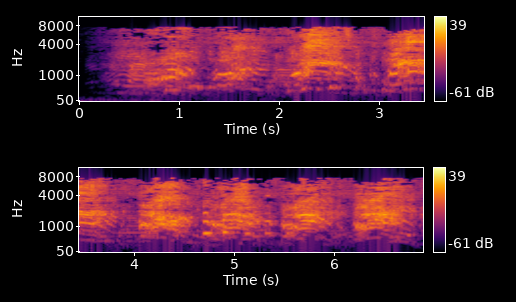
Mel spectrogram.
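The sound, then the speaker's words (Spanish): A baby cries loudly in a run of about seven strained, wailing bursts with brief catches of breath between them. There is no talking. “para hablarles de un estudio que quería averiguar, fíjense qué curioso, si las madres de todo el mundo reaccionaban igual ante el llanto de su hijo.”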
